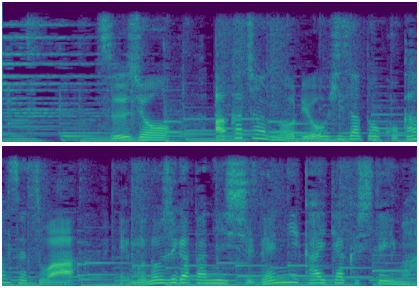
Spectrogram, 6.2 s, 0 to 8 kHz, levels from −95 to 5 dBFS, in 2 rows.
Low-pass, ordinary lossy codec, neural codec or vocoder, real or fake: 7.2 kHz; none; none; real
